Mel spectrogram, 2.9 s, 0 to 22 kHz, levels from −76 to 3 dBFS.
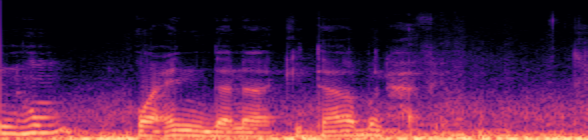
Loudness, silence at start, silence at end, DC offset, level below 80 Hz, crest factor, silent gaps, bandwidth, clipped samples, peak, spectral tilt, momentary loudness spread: -12 LUFS; 0 s; 0 s; under 0.1%; -10 dBFS; 8 dB; none; 5 kHz; under 0.1%; 0 dBFS; -10 dB/octave; 2 LU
